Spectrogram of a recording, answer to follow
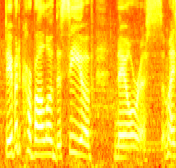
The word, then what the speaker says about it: Naoris: with me today David Carvalho the see of NARAS am I saying it right first you are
